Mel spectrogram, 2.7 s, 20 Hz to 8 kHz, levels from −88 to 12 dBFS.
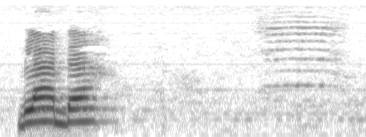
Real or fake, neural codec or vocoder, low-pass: real; none; 7.2 kHz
